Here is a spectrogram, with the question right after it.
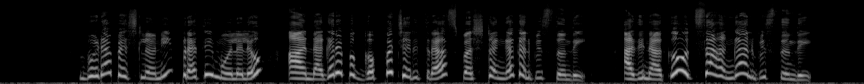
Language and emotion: Telugu, happy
